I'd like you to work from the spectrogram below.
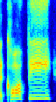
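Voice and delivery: Long Island "cawfee" vowel; Long Island accent. Acted. Former child auditioner jokes along, Long Island accent. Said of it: "being from Long Island".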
